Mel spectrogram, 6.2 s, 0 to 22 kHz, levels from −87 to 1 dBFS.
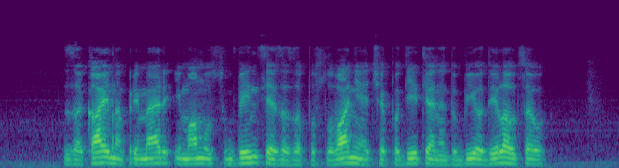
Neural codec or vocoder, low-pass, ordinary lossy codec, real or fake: none; 7.2 kHz; Opus, 24 kbps; real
